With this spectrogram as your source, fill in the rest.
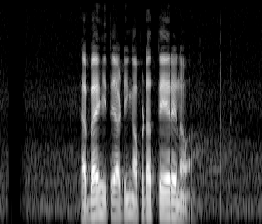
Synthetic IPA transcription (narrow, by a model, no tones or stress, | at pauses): hæbæjɦit̪əjaʈiŋapəʈat̪ːeːɾenəʋa̰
